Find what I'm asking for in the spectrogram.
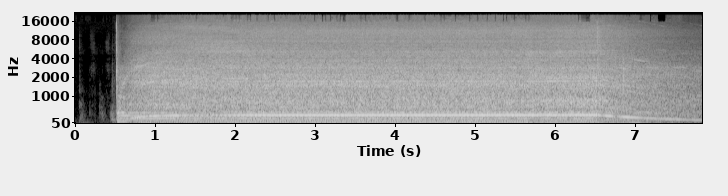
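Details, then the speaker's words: Electrolux Twin Turbo 2 Super Z1070A bagged upright vacuum with the bag removed, yet the red bag-full indicator goes across. The motor spins up to a steady strained hum and winds down; airflow is blocked by a clog. "so turning this on and the motor sounds brilliant as well here's why I know it's clogged so straightaway when you turn it on"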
